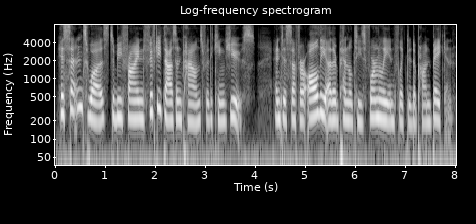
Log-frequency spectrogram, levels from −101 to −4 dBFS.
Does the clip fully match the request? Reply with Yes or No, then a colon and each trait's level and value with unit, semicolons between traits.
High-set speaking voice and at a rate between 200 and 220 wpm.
No: high, 215 Hz; average, 180 wpm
